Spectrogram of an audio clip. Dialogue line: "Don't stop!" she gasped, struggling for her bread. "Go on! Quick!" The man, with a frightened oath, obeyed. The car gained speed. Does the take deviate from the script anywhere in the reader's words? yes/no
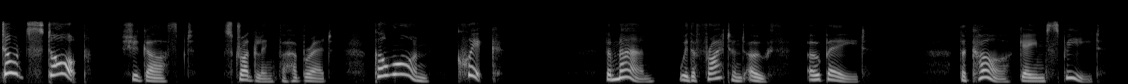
no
